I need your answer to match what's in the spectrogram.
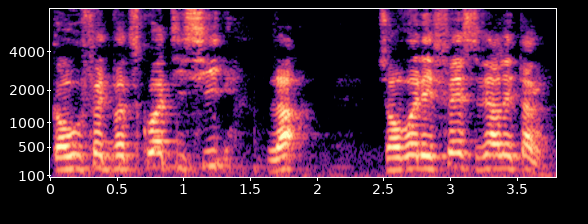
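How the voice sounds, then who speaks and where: A man's voice: high voice, little pitch movement, moderate pace, slight background noise, poor audio. A man, a fitness coach, explaining and demonstrating home workout exercises, often checking in with his listeners. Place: outdoor terrace at home.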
